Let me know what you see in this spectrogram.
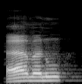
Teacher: آمنو کھڑی زبر اور واو مدہ کو بھی ایک الف کی مقدار میں کھینچ کر پڑھنا ہے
